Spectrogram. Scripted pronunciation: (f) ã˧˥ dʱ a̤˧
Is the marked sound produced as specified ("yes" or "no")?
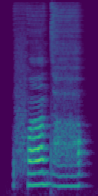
yes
